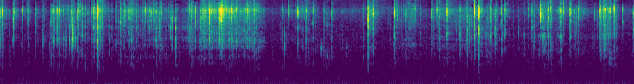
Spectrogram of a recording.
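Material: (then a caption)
Cellophane. Fingertips crinkle and scrunch the thin cellophane wrap on a plastic DVD case held close. The result is a quiet, bright, dense crackle of many sharp crinkles and snaps with almost no low end, rising into louder scrunching bursts and then easing into scattered pops.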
